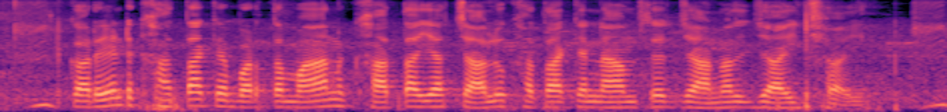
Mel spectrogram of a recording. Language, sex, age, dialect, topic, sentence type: Magahi, male, 25-30, Western, banking, statement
